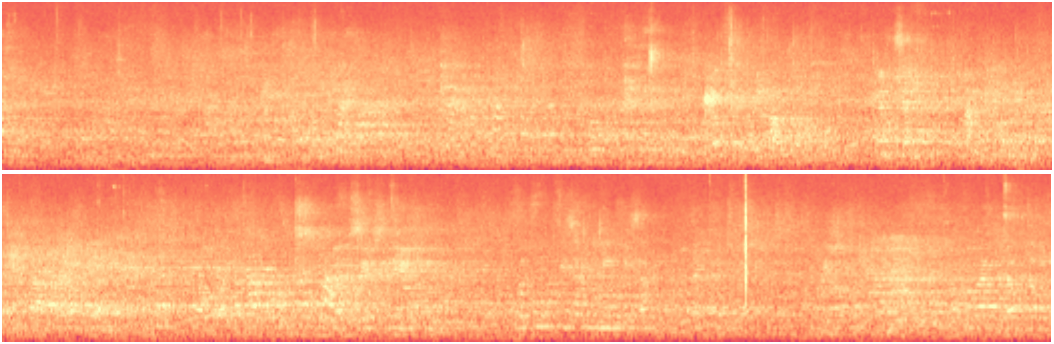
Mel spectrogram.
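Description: A man talks calmly at a distance.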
